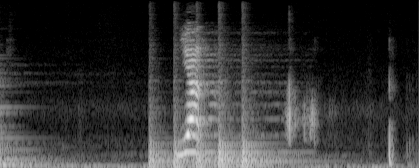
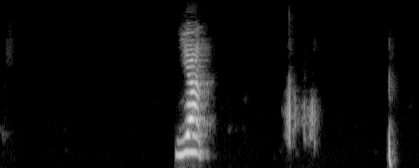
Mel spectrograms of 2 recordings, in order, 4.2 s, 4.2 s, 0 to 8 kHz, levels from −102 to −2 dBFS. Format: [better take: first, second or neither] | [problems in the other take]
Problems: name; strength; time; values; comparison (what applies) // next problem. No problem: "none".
second | background sound (Tap); 5 dB below the speech // room echo; dies away in 1.9 s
